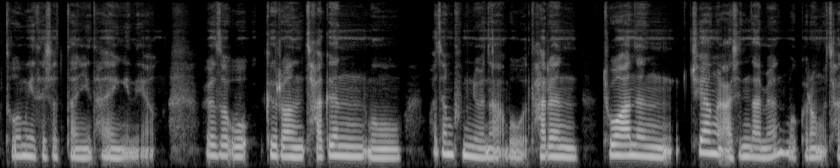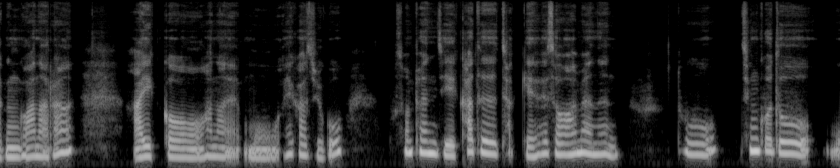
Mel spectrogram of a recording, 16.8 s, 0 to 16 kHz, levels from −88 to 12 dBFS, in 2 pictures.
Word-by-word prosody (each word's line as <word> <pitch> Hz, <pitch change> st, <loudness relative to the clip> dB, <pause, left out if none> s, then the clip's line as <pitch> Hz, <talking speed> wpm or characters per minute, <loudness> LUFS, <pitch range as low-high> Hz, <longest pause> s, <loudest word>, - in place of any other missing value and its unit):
도움이 185 Hz, -1 st, 0 dB
되셨다니 160 Hz, -2 st, -3 dB
다행이네요. 155 Hz, -1 st, -2 dB, 0.5 s
그래서 195 Hz, -4 st, 0 dB
뭐 180 Hz, -1 st, +1 dB, 0.2 s
그런 175 Hz, -3 st, +3 dB
작은 180 Hz, 0 st, +2 dB
뭐 150 Hz, 0 st, +1 dB, 0.3 s
화장품류나 215 Hz, -8 st, +1 dB
뭐 -, -, -3 dB
다른 175 Hz, -2 st, +2 dB, 0.2 s
좋아하는 195 Hz, +1 st, +4 dB, 0.2 s
취향을 235 Hz, -3 st, +4 dB
아신다면 170 Hz, +6 st, +1 dB
뭐 -, -, -3 dB
그런 160 Hz, -1 st, -2 dB
거 -, -, -1 dB
작은 165 Hz, +1 st, -1 dB
거 190 Hz, -, -1 dB
하나랑 225 Hz, +9 st, 0 dB, 0.6 s
아이 175 Hz, +2 st, +2 dB
거 160 Hz, -3 st, -1 dB
하나에 175 Hz, -1 st, -3 dB
뭐 150 Hz, 0 st, -2 dB
해 215 Hz, -, -2 dB
가지고 205 Hz, -, -4 dB, 0.5 s
손 245 Hz, -, +1 dB
편지에 225 Hz, -6 st, +2 dB
카드 245 Hz, -4 st, +1 dB
작게 200 Hz, -6 st, -6 dB
해서 215 Hz, 0 st, -1 dB
하면은 215 Hz, -3 st, +1 dB, 0.6 s
또 240 Hz, -1 st, -3 dB, 0.2 s
친구도 250 Hz, -6 st, +3 dB, 0.2 s
뭐 260 Hz, -, -7 dB
190 Hz, 280 characters per minute, -22 LUFS, 170-225 Hz, 0.6 s, 좋아하는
